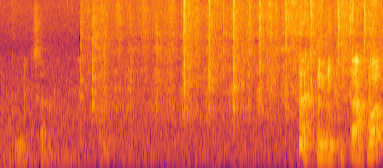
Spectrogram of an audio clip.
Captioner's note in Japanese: 卵をとく音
